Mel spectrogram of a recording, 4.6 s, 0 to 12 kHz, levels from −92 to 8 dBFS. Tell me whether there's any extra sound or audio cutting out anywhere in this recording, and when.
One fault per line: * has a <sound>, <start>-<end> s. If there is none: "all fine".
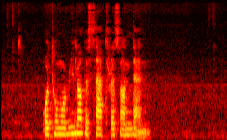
all fine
